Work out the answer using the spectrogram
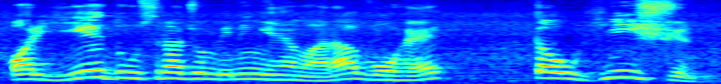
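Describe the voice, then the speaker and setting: A man teaching English vocabulary in Hindi, explaining patiently and drilling each word with slow repetitions. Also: sits high, dark tone.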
